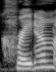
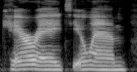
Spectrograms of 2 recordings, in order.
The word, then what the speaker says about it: Kratom: And sometimes I'll spell it out, Kratom, or I'll say it rhymes with schmatum and starts with a K.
